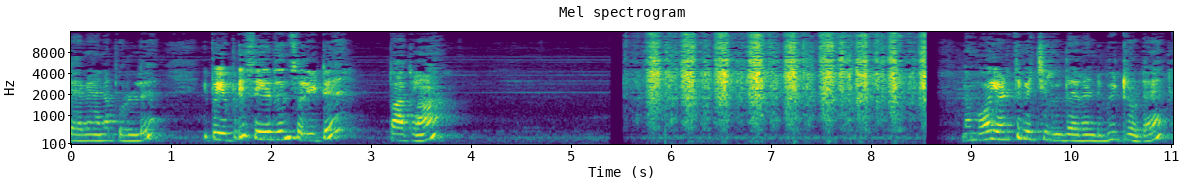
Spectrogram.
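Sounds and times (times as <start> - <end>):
beetroot grated on hand grater: 5.6 - 8.6.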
